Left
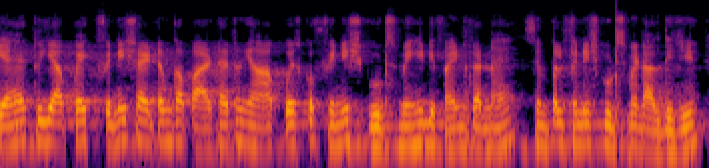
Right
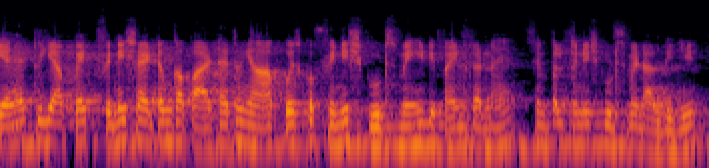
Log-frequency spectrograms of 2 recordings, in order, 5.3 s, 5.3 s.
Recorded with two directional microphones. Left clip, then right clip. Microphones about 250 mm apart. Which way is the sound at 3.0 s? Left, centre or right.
Centre.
